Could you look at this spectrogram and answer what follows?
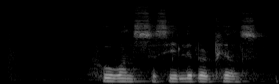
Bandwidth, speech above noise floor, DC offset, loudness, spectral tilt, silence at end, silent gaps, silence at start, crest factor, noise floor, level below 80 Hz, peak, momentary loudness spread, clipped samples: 16 kHz; 36 dB; under 0.1%; -35 LUFS; -5 dB/octave; 0.2 s; none; 0.95 s; 18 dB; -71 dBFS; -84 dBFS; -20 dBFS; 5 LU; under 0.1%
